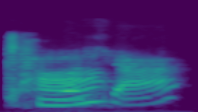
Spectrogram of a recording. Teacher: ch bật hơi ra nhá mọi người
